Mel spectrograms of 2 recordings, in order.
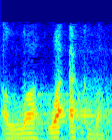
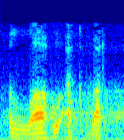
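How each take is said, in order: First: An extra wa syllable joins the two words. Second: No extra syllable comes between the two words. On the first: The added conjunction spoils the validity of the prayer. The speaker calls it wrong. "بعض الناس يقول الله وأكبر" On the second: This is the only valid wording of the opening takbir. The speaker calls it right. "الله أكبر هكذا"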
